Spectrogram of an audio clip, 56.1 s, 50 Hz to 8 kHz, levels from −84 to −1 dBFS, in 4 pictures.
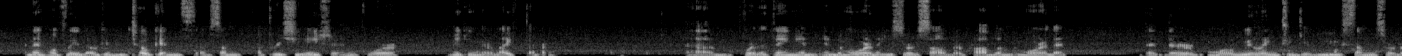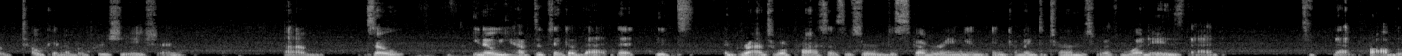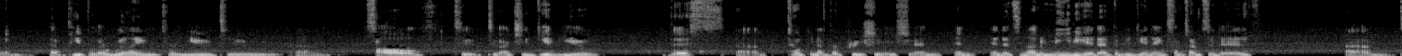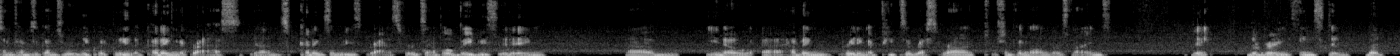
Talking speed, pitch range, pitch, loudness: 155 wpm, 250-280 Hz, 260 Hz, -31 LUFS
